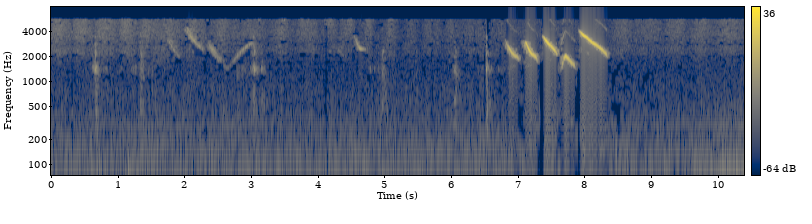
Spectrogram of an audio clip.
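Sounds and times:
Green-winged saltator song: 0.0 - 5.8, 6.4 - 8.6.

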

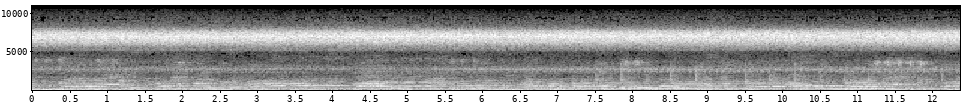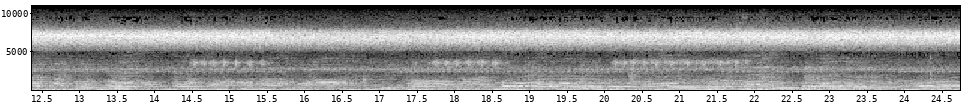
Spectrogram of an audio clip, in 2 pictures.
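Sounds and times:
insects droning: 0.0 - 24.7
people singing: 0.0 - 24.7.

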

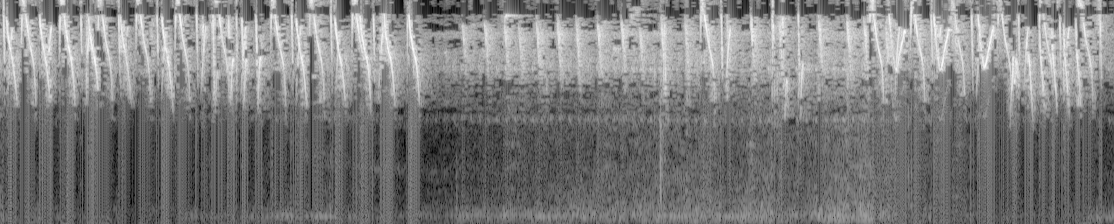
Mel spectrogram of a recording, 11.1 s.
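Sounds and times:
bar-winged prinia song: 0.0 - 11.1.

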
